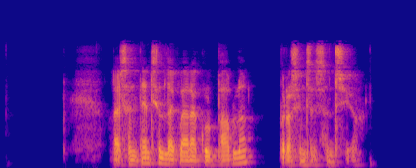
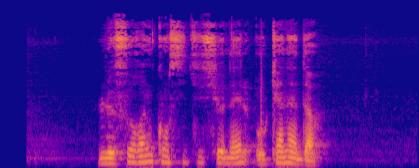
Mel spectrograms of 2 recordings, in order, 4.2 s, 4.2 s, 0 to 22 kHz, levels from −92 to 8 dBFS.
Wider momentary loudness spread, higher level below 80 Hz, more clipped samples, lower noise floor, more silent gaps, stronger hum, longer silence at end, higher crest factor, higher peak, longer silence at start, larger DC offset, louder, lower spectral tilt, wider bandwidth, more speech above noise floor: first, 21 LU vs 7 LU; about the same, -60 dBFS vs -58 dBFS; neither; first, under -90 dBFS vs -68 dBFS; neither; neither; second, 0.55 s vs 1 s; about the same, 20 dB vs 22 dB; about the same, -2 dBFS vs -4 dBFS; second, 0.75 s vs 1 s; neither; about the same, -20 LUFS vs -21 LUFS; about the same, -3.5 dB/octave vs -4 dB/octave; second, 8.2 kHz vs 15.5 kHz; first, over 70 dB vs 46 dB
